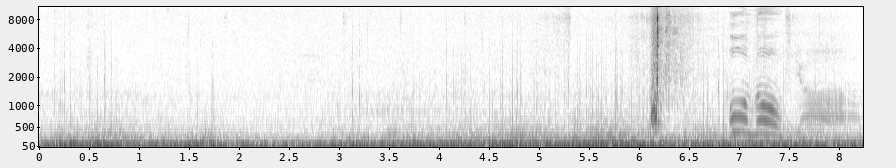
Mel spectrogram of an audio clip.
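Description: Wind buffeting the microphone, then, about six seconds in, a single sharp crack as a 3-wood strikes a golf ball off the fairway. Brief exclamations follow near the end.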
